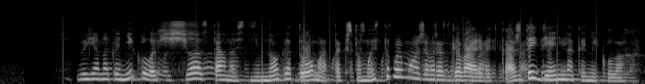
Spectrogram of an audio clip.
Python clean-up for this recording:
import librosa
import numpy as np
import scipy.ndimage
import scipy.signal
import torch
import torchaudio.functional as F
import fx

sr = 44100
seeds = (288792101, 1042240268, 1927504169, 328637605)

y = fx.fix_declip(x, sr, threshold_db=-13.5)
y = fx.fix_declick_ar(y, sr, threshold=10.0)
y = fx.fix_interpolate(y, sr, at_s=(1.32, 2.62, 3.04, 4.52, 5.2, 5.57), length_ms=2.9)
y = fx.fix_echo_inverse(y, sr, delay_ms=133, level_db=-14.0)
